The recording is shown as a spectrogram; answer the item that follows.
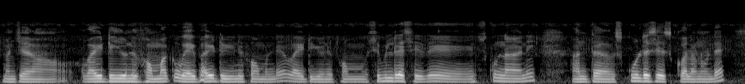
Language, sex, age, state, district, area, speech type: Telugu, male, 18-30, Telangana, Peddapalli, rural, spontaneous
